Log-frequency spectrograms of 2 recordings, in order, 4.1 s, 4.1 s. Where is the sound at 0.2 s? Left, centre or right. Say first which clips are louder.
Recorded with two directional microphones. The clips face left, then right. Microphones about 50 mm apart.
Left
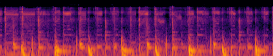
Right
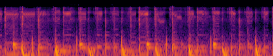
Right 2 dB; left.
